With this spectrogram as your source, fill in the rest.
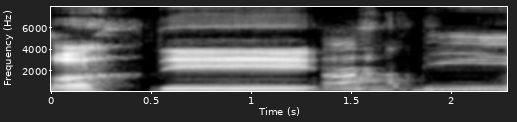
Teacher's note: یا مدہ ہے اس لیے اس کو لمبا کریں گے، چھوٹی مد ہے حمزہ کی وجہ سے آئی ہے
